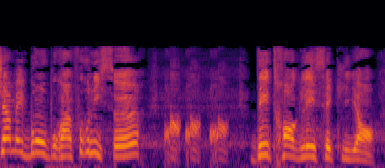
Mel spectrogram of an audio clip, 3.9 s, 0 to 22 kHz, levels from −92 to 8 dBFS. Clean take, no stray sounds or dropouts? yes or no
no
